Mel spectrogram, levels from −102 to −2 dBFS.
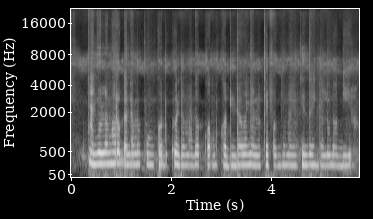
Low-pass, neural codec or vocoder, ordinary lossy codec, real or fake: none; codec, 44.1 kHz, 2.6 kbps, DAC; none; fake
